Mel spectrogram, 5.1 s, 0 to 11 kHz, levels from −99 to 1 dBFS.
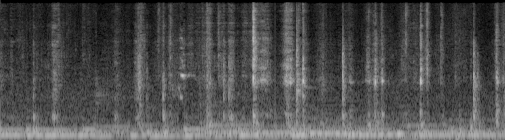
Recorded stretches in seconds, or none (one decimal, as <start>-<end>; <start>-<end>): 0.0-1.9; 2.6-5.1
